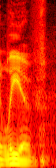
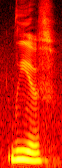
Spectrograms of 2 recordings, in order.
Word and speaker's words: Liev: Leev Shriber, we found out his name is pronounced. I always thought it was leave Shrivever. We make sure when we aren't sure to look up a video of them saying it and it's apparently Lev Lev.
